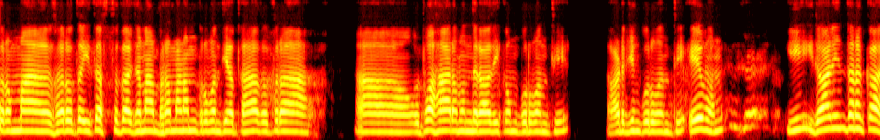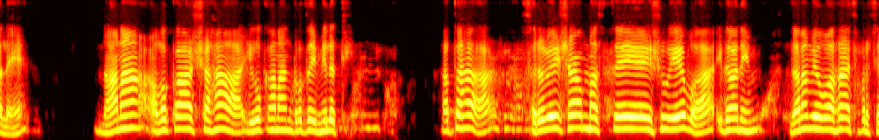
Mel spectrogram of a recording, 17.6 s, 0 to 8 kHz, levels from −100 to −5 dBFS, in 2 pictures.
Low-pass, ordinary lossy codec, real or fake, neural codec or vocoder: none; none; fake; codec, 16 kHz, 4.8 kbps, FACodec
